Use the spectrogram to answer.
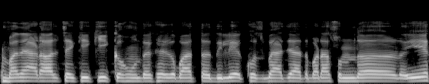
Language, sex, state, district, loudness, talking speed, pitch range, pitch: Maithili, male, Bihar, Saharsa, -16 LUFS, 235 wpm, 150-160 Hz, 155 Hz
